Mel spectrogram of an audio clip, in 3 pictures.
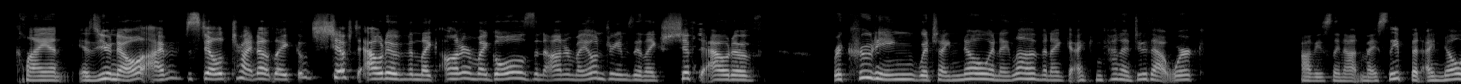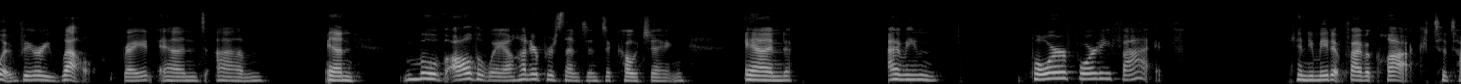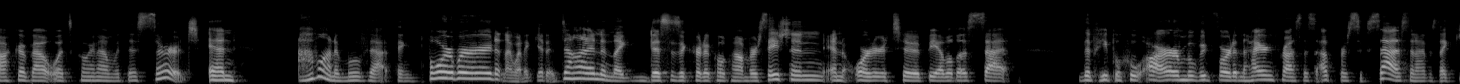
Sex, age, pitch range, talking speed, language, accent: female, 30-49, 180-255 Hz, 180 wpm, English, American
